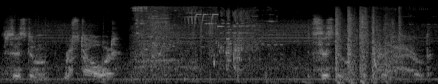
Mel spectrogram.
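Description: Male game system voice, metallic robotic filter, flat clipped announcements, slow delivery, low pitch. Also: heavy background noise. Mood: cold. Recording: loud gunfire mixed over the voice.

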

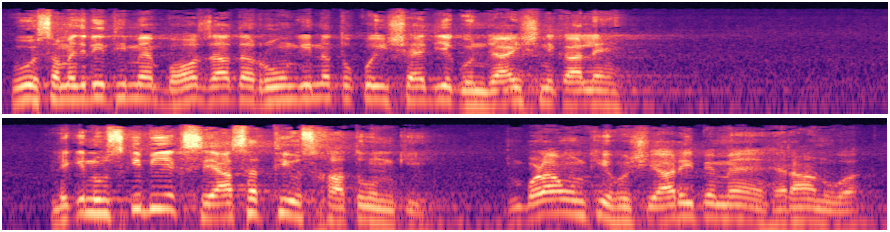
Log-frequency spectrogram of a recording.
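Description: Recorded with a big-room sound and a little hiss or hum, this man's fairly high voice carries an Islamic scholar's Ramadan night lecture. Talking conversationally to the live audience, he asks them rhetorical questions and tells anecdotes.

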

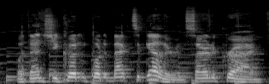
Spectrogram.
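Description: A man hosting a gameplay video, reading a dating-sim script aloud with lively, chuckling reads of the lines. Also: on the high side, moderate pace. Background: game music.

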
